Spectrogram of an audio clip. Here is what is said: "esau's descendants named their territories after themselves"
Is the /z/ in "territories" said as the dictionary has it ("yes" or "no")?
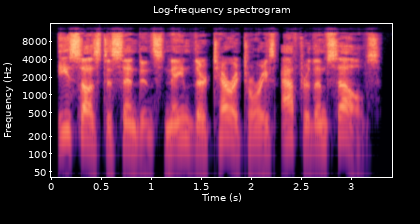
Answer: yes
